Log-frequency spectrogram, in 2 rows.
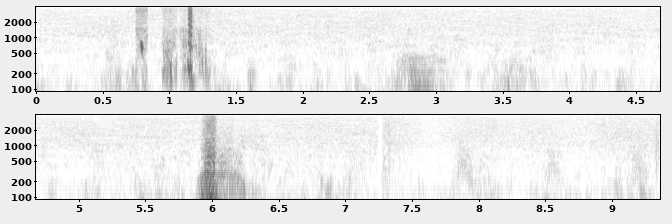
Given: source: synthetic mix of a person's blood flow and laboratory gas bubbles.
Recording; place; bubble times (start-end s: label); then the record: Doppler ultrasound of blood flow; subclavian vein
0.75-0.83 s: bubbles
0.94-1.31 s: bubbles
From the record:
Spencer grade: 1 (occasional bubble signal discernible with the cardiac motion signal, with majority of cardiac periods free of bubbles); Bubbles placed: anywhere in the cardiac cycle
